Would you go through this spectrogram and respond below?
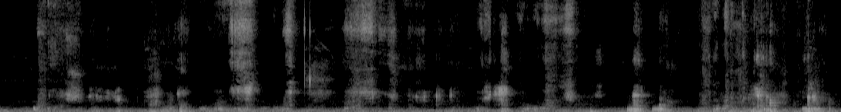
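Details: French Bulldogs at play during the night; snorting, heavy breathing and gruff growls come in uneven bursts, with scratching and rustling between them.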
